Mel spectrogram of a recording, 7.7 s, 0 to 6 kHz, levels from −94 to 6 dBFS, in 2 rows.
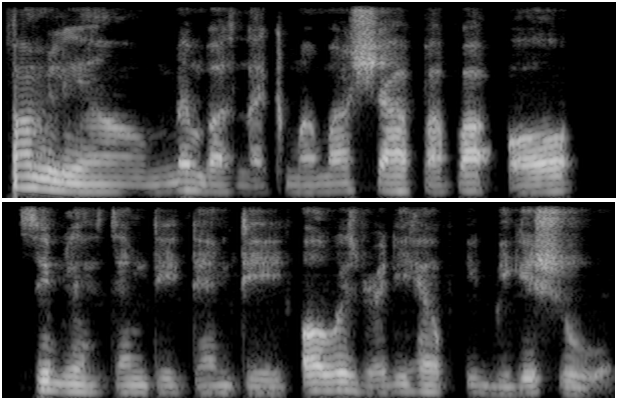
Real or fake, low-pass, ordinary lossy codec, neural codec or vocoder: real; 5.4 kHz; none; none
